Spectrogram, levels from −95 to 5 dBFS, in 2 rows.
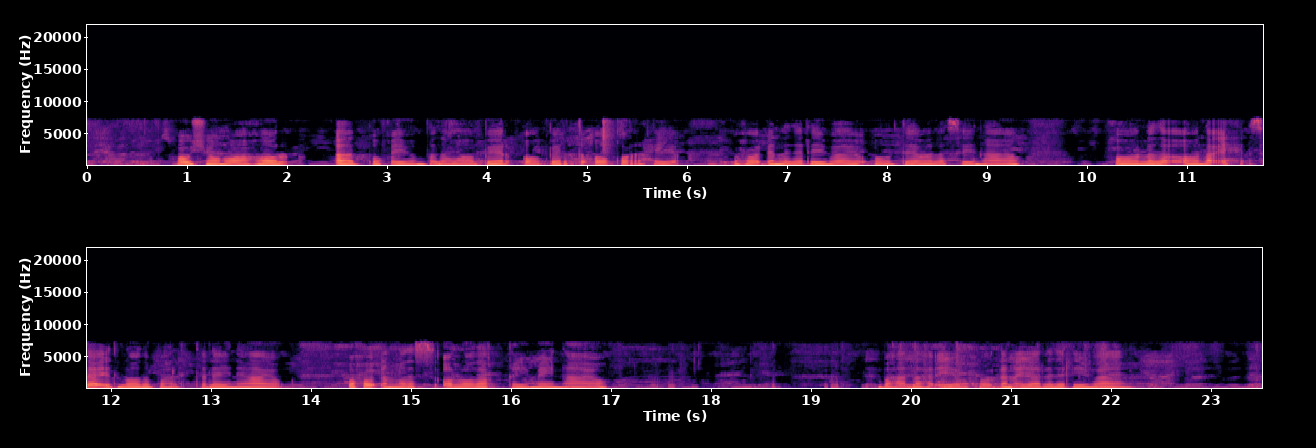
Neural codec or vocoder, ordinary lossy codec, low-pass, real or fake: none; none; 7.2 kHz; real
